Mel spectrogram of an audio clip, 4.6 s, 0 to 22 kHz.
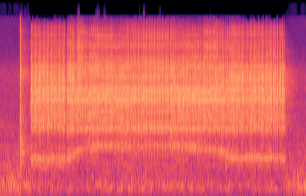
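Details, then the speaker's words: Kawasaki Z1000 sub-throttle servo on a replacement used throttle body: a harsh, high, rapid ratcheting buzz for about four seconds as it sweeps open; it opens fully but is noisy, and many are reportedly bad. "Still sounds like crap, but she opens up all the way, so that's something. Whew. So apparently a lot of these are bad anyway, but at least it opens all"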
